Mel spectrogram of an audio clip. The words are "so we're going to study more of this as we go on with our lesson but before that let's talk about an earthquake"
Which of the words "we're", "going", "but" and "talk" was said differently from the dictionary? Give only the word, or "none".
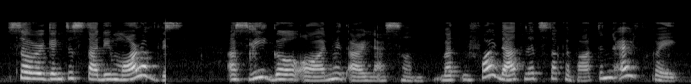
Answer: none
